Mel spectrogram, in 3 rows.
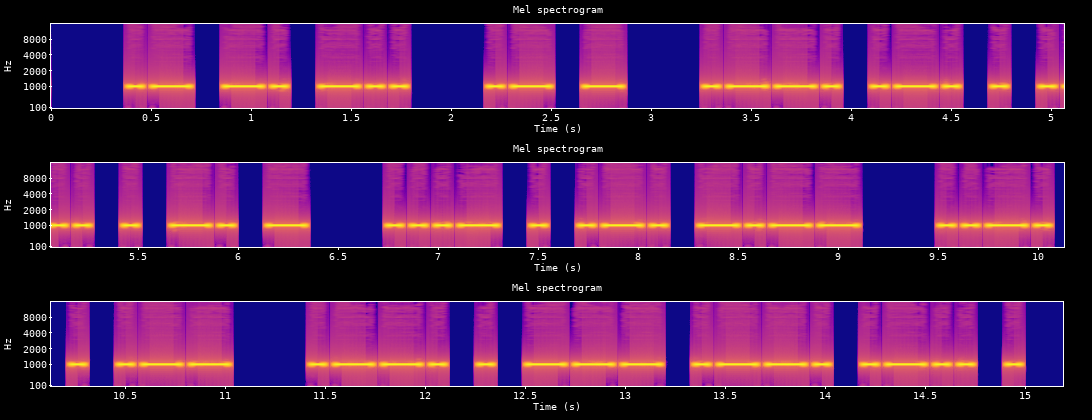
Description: Morse code, heard as a keyed tone, about 20 wpm, 1000 Hz. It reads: AND AT PRESENT VERY FEW PEOPLE
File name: qotdfiles / 20wpm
